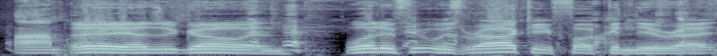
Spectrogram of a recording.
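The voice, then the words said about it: Poor Sylvester Stallone impression. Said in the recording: “the only impression that you can't do is Sylvester Stallone ... It's fucking awful. It's Sly.”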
